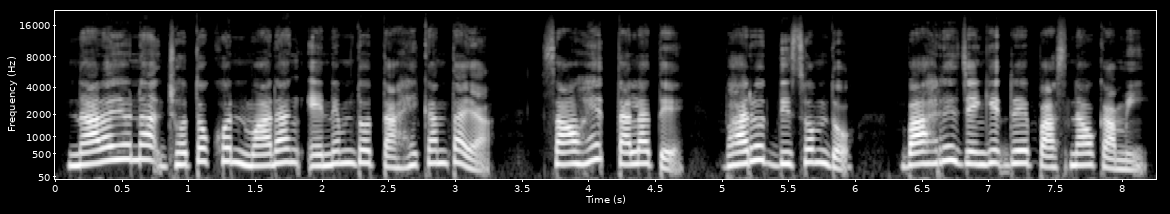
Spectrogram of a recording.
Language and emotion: Santali, neutral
